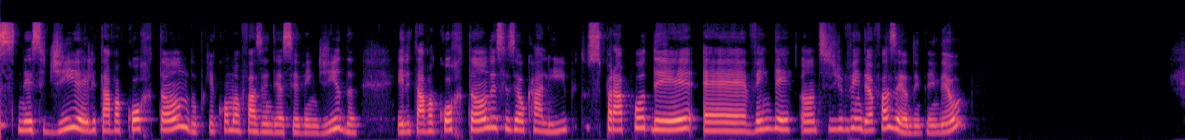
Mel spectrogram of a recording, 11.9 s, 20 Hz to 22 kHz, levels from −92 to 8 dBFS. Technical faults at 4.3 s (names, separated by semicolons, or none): none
